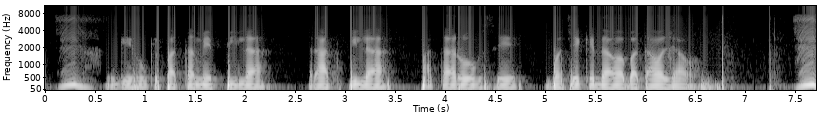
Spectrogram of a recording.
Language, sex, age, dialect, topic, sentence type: Bhojpuri, male, <18, Southern / Standard, agriculture, question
